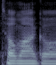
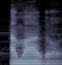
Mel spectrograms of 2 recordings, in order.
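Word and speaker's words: たまご: how tamago I I I think I said tomago again tamago yeah that's fine yes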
